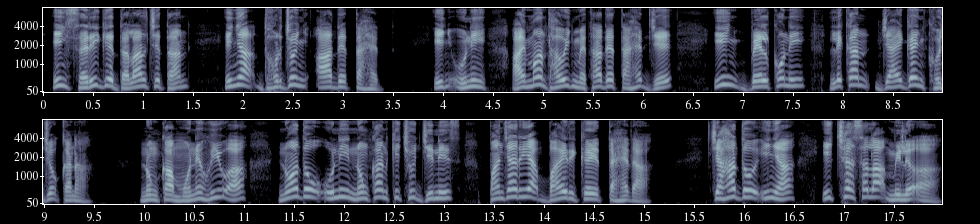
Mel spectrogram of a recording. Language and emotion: Santali, angry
